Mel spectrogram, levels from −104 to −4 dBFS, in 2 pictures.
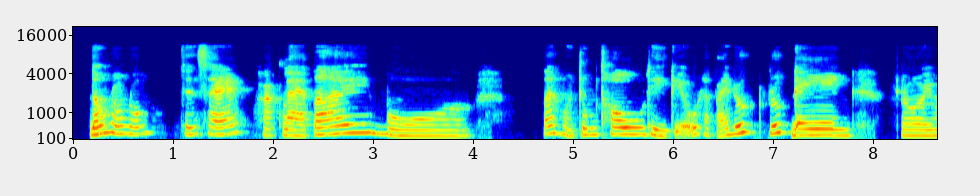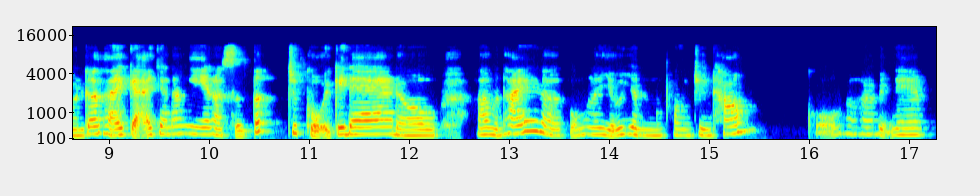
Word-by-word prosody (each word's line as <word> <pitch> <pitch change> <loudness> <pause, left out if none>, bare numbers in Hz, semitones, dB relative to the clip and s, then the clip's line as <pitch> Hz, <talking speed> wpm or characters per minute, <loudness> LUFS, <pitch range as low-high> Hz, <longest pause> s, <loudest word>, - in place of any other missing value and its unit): Đúng, 245 +6 +5
đúng, 265 -3 0
đúng, 255 +4 -4 0.3
chính 240 0 -3
xác. 245 +2 +1 0.2
Hoặc 205 0 -4
là 200 -2 +3
tới 280 +6 +4
mùa 190 -2 -2 0.8
tới 260 +2 +1
mùa 250 -7 -6
Trung 225 0 -2
thu 240 -1 +3
thì, 205 -6 -1
kiểu 235 - -1
là, 230 -3 -9
phải 215 - -2
rước 295 +5 +3
rước 290 +3 +3
đèn, 210 -1 +3 0.5
rồi 200 -1 -1
mình 200 0 -2
có 250 +3 +4
thể 225 -4 +4
kể 225 - +5
cho 265 - -1
nó 255 +1 -3
nghe 245 -2 -1
là 225 -2 -1
sự 180 -4 -4
tích 320 +1 +5 0.2
chú 285 - 0
Cuội - - +1
cây 240 - +5
đa 245 0 +4
đồ, 200 -2 -1 0.4
ờ, 230 +1 0
mình 210 -2 -2
thấy 275 +8 +3
là 235 -10 -1
cũng 225 +4 -7
là 235 -1 -4
giữ 205 +3 0
gìn 205 -4 -2 0.2
phần 205 -2 -8
truyền 210 -1 -3
thống 260 +6 0 0.6
của 280 -2 -10
văn 255 -2 -11
hóa 240 -1 -8
Việt 215 - -5
Nam. 225 +1 -3
235 Hz, 180 wpm, -33 LUFS, 205-255 Hz, 0.8 s, Đúng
